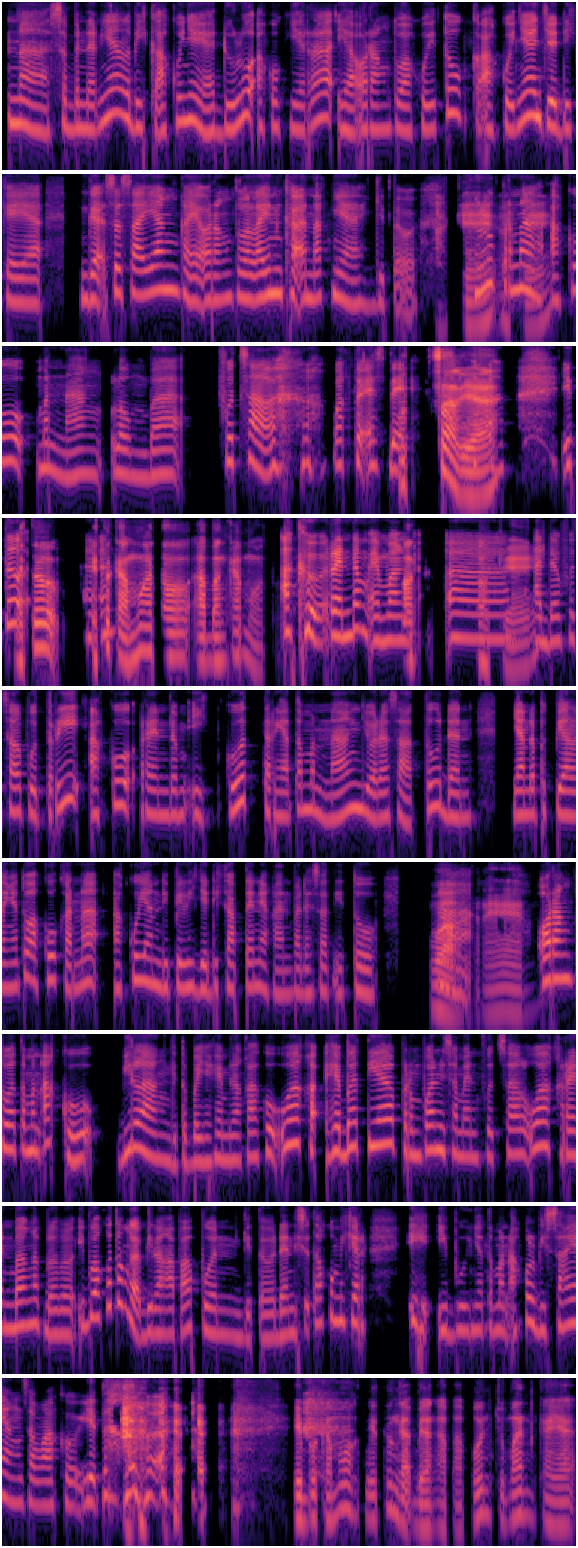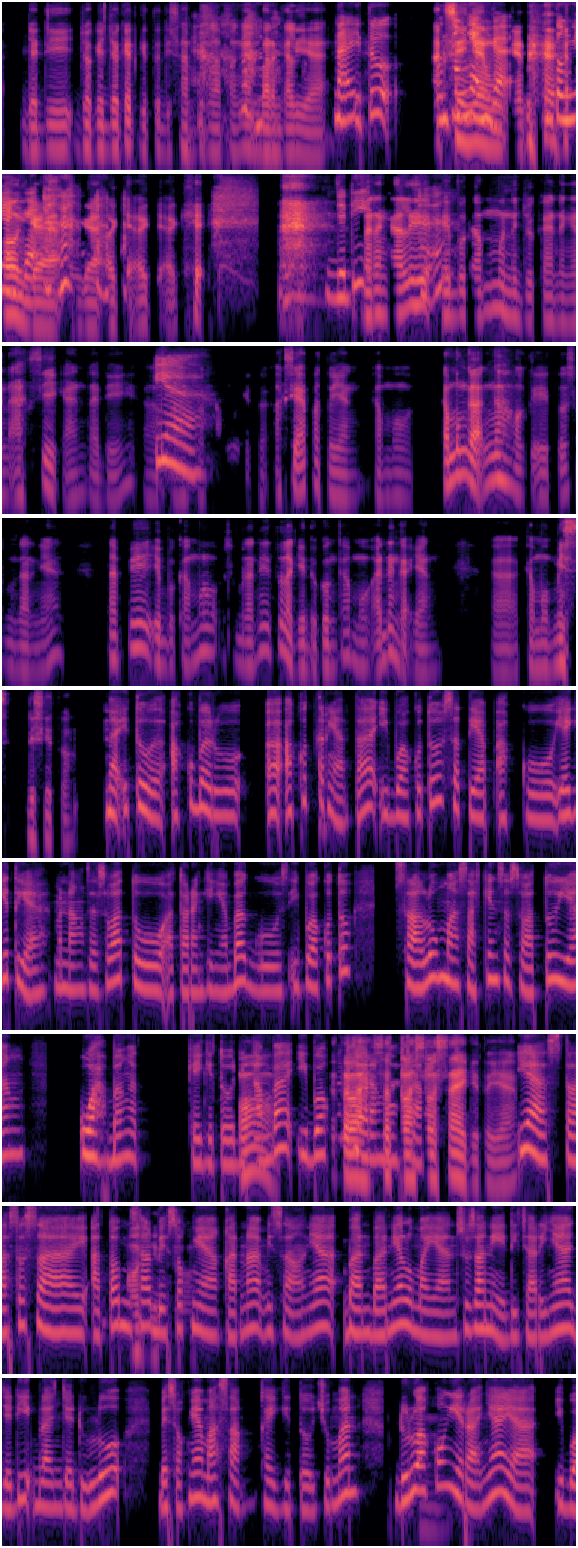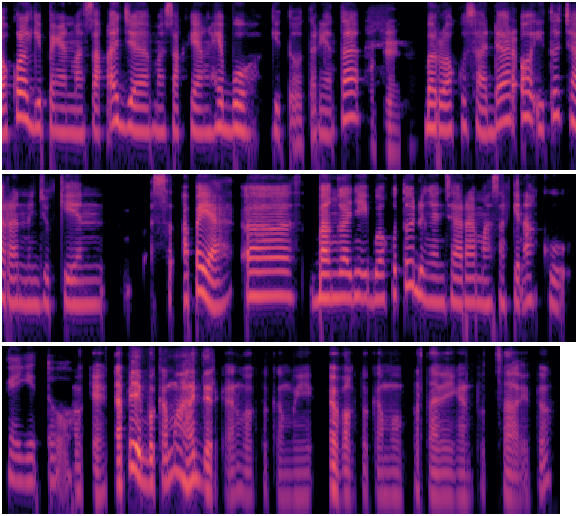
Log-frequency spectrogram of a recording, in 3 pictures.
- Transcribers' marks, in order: chuckle; chuckle; laughing while speaking: "gitu"; chuckle; chuckle; laughing while speaking: "oke"; laugh; tapping; in English: "miss"; stressed: "wah"
- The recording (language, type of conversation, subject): Indonesian, podcast, Bagaimana cara menghadapi anggota keluarga yang memiliki bahasa cinta yang berbeda-beda?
